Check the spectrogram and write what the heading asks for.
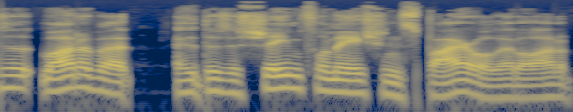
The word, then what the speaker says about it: shameflammation: You said it right. Right? Okay. Which is rare. Normally people are like shameflation. Right. I feel like it's some economic term. But shameflammation is just an intersection,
